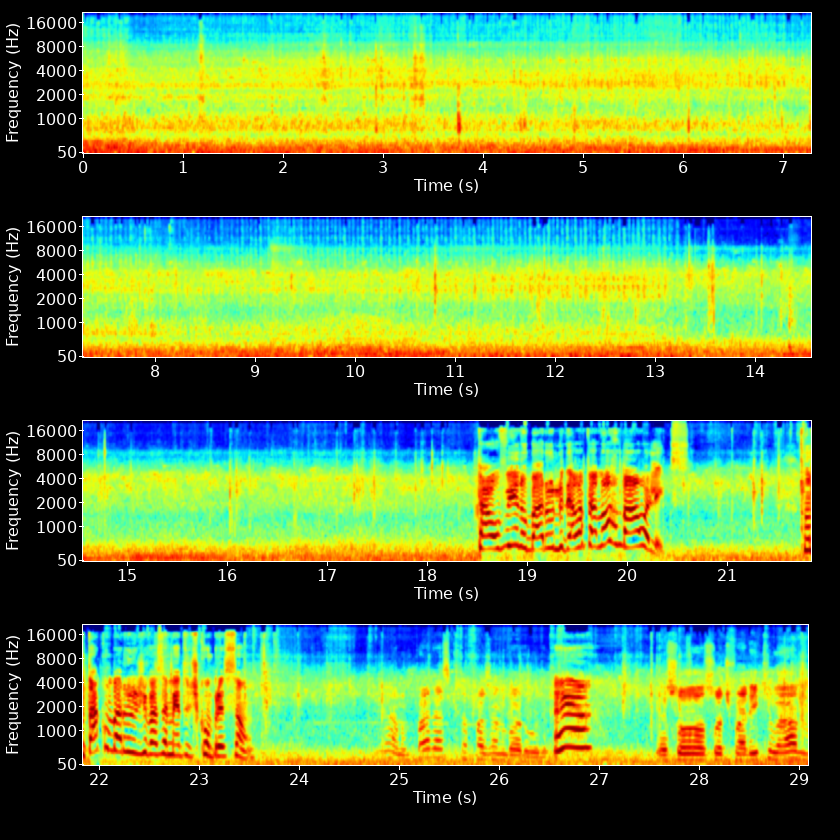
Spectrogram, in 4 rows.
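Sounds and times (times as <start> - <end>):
van engine running: 0.0 - 13.9
faint engine ticks: 0.0 - 14.9.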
